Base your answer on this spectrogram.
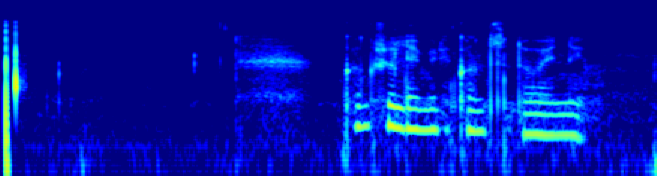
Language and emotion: Russian, neutral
